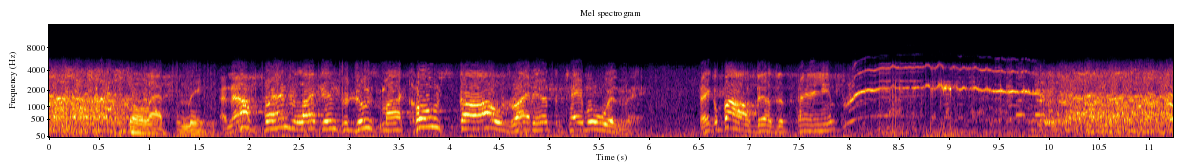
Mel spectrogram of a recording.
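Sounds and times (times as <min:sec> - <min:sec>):
audience laughing: 0:00.0 - 0:01.3, 0:08.0 - 0:11.2
speech: 0:00.8 - 0:09.1
horse whinnying: 0:08.0 - 0:10.1.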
